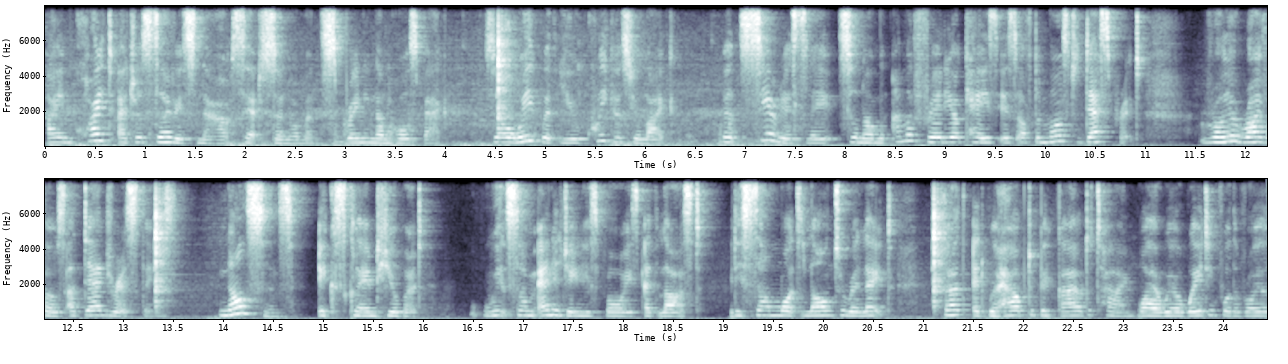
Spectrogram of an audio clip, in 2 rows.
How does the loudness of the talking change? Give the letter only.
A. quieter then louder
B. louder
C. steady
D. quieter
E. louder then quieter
C.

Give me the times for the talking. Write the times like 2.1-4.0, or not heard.
0.0-24.4.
